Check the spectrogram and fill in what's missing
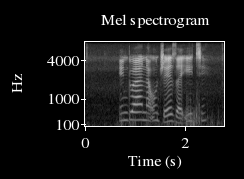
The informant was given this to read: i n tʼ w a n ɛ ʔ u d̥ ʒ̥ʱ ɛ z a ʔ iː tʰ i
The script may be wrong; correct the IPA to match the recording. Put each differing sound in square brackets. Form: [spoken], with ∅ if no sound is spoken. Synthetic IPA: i n tʼ w a n [a] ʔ u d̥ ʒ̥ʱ ɛ z a ʔ iː tʰ i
